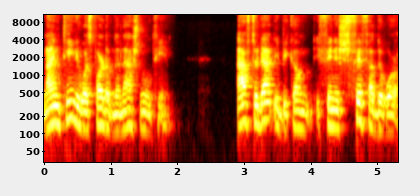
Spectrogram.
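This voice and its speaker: In a Quebec accent, a man speaks at a medium pitch and a fairly quick pace. His intonation is lively, and the background is quiet. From Quebec, Outaouais region. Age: 60s. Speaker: karate instructor. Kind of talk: interview.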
